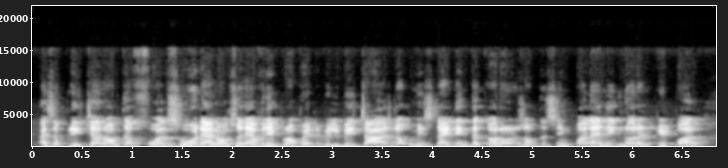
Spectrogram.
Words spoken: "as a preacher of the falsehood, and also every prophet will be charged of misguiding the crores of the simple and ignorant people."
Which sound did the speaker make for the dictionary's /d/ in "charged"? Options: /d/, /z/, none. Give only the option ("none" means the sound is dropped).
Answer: /d/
